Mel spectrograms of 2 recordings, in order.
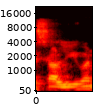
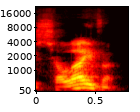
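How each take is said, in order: First: It is pronounced the way Spanish speakers say it. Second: It is pronounced the way English speakers say it. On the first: The speaker calls it wrong. "le habla de saliva, no le va a entender" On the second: The speaker calls it right. "Hay que decir saliva"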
